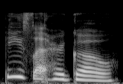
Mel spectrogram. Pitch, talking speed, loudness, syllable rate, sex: 240 Hz, 195 wpm, -16 LUFS, 4.4 syllables/s, female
